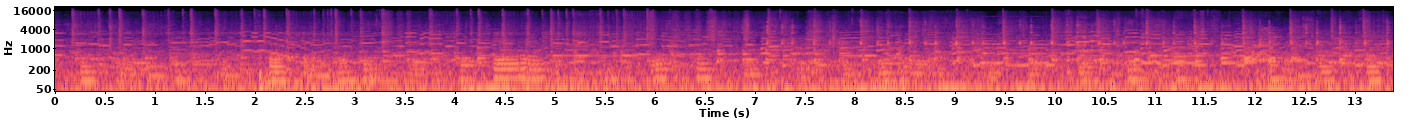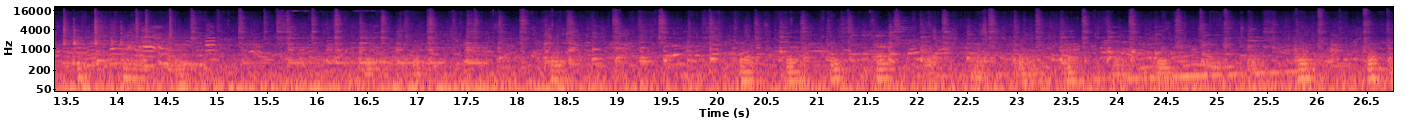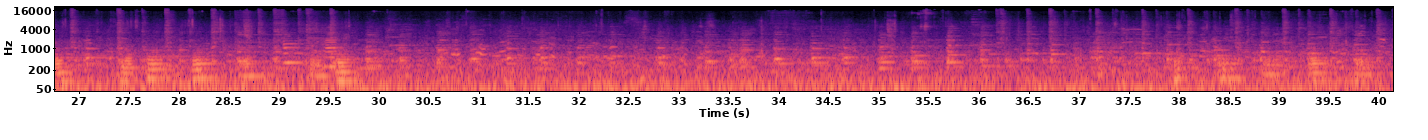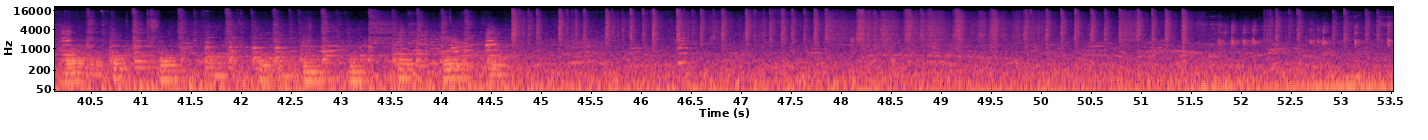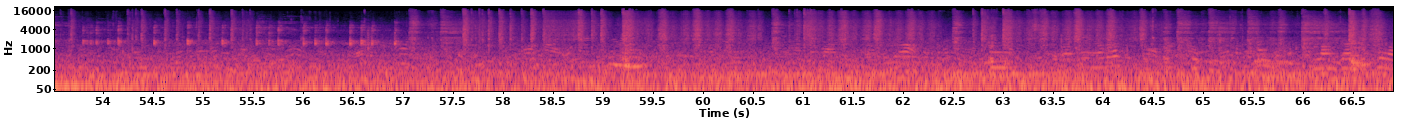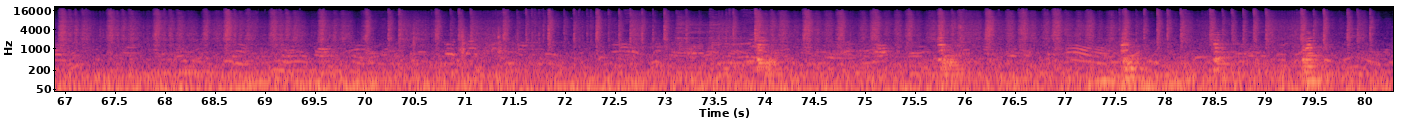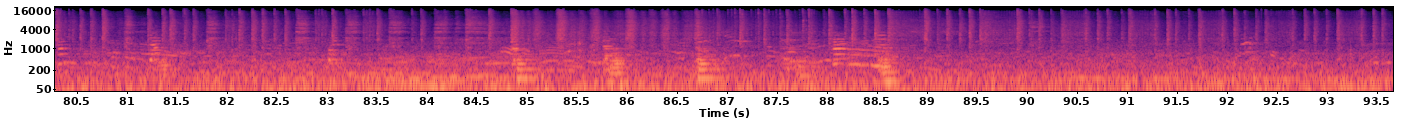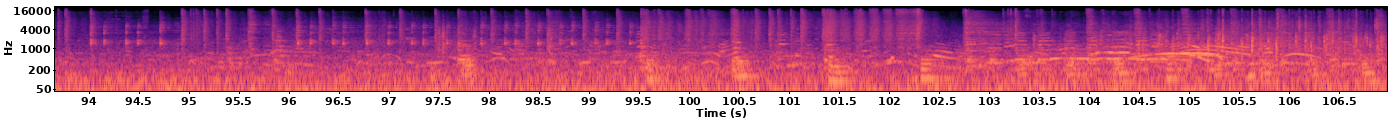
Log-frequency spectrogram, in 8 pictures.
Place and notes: {"title": "Juan-les-Pins, Antibes, France - Old time band", "date": "2013-07-12 19:22:00", "description": "On the boulevard where we were drinking Mojitos in the warm evening sunshine, a band of musicians turned up consisting of jazz saxophonist; clarinetist; tuba-player; banjo player and washboard aficionado. What a wonderful sound! I wandered over to check out their music, and you can hear the outdoor setting; many folks gathered around to hear the joyful music, a little bit of traffic, and the chatter of an informal gathering. After listening to this I went home and started searching on ebay for old washboards and thimbles...", "latitude": "43.57", "longitude": "7.11", "altitude": "9", "timezone": "Europe/Paris"}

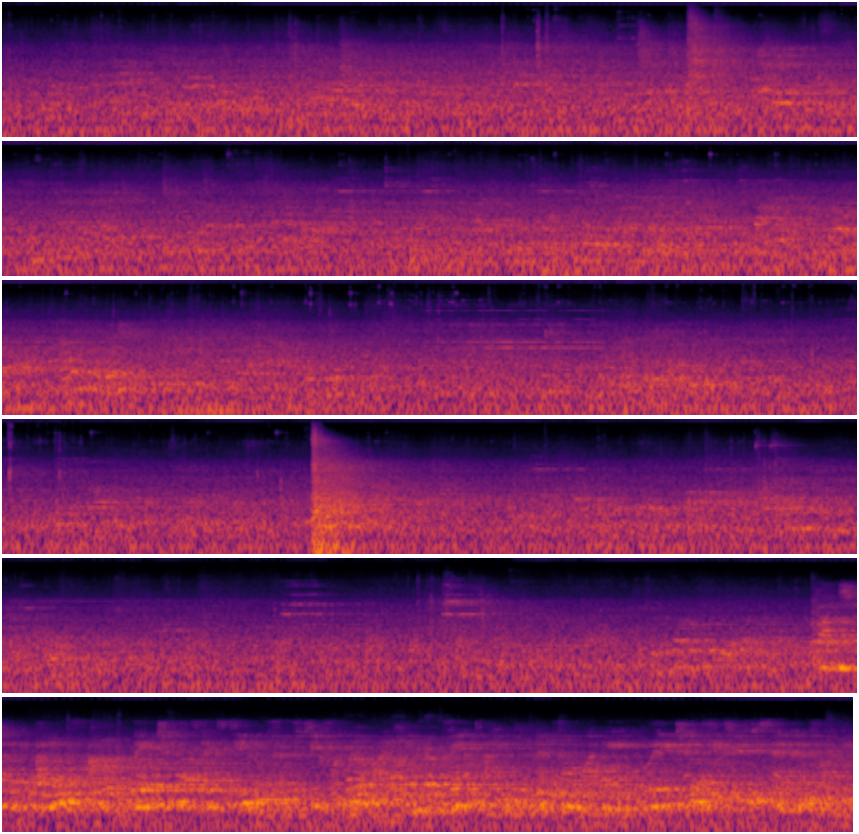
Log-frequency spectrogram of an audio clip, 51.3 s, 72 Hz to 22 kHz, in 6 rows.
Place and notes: {"title": "Graz, Hauptbahnhof - hall ambience", "date": "2012-05-26 17:30:00", "description": "ideling at Graz main station, had to wait 4h for my train to Slovenia. ambience at the station hall.\n(tech: SD702, Audio Technica BP4025)", "latitude": "47.07", "longitude": "15.42", "altitude": "366", "timezone": "Europe/Vienna"}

